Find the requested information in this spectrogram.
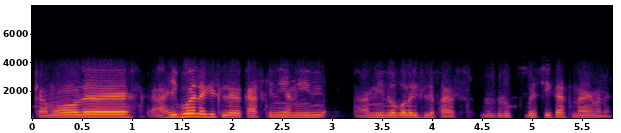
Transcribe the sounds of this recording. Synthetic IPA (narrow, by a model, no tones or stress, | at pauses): kamɔlɛaɦibɔjlaɡisilɛkaskʰiniani | amilobɔlaɡis̬ilɛpʰas | ubesikasnajmanɛ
